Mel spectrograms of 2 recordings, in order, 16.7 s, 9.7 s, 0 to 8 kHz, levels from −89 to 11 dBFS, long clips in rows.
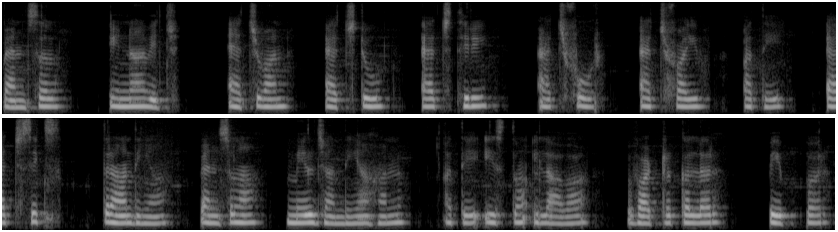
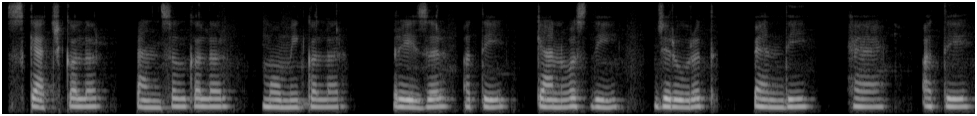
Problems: background sounds at intervals, background conversations at intervals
